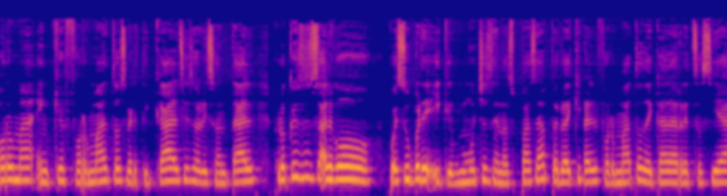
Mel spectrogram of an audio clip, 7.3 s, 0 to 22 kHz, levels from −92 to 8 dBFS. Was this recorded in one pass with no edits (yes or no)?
no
